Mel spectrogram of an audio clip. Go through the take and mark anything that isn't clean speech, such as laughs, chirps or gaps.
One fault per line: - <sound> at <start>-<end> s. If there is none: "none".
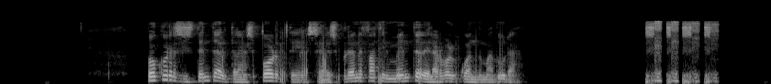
- laugh at 6.5-7.2 s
